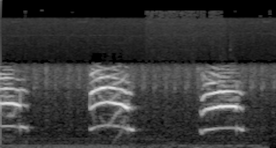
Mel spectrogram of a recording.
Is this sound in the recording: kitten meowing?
yes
